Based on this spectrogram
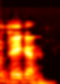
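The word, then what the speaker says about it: vegan: আরেকটা ওয়ার্ড আছে ভেগান মানে একচুয়ালি এর উচ্চারণ হচ্ছে ভেগান ঠিক আছে ভেগান মানে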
